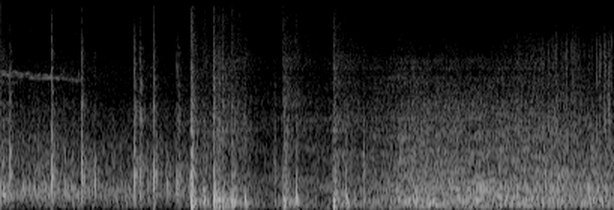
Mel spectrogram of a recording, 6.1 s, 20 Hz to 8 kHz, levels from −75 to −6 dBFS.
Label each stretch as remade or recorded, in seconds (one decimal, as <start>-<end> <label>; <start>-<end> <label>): 0.0-2.2 recorded; 2.2-5.4 remade; 5.4-6.1 recorded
